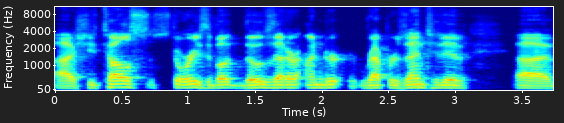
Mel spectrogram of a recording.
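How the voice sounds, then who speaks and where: A man's normal speaking voice at medium pitch, with a Canadian accent and a fairly quick pace. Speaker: panel moderator and hockey broadcaster. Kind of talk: panel discussion moderation.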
